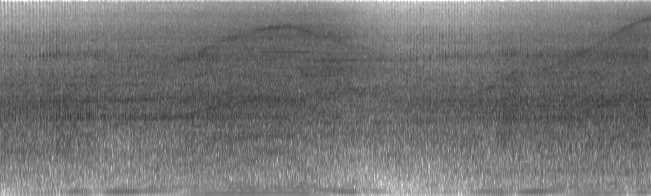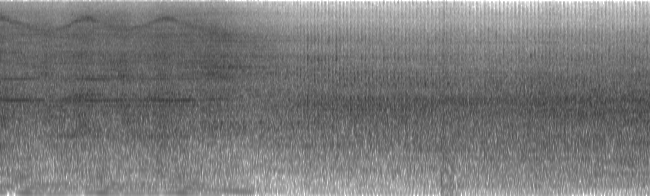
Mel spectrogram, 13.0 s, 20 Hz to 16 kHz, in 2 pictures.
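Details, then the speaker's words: 1995 Dodge Ram second-gen diesel in the Edison prototype build, first run after the install: smooth, even running with revs rising and settling cleanly, no knock or miss. Quieter and smoother than a 12-valve, like a refined 4BT. "That's the strangest sounding second gen I've ever heard. It does sound kind of like, it sounds just like a refined 4BT. It's definitely not like a 12 valve, but it's quieter and just a bit smoother, I would say."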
